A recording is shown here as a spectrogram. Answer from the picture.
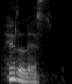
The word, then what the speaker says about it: Helles: Hur uttalas man Helles på det finska? Helles. – Helles.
